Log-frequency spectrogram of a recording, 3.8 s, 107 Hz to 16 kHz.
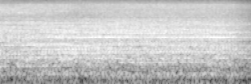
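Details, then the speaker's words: Bentley Arnage T petrol V8, restarted after about two years sitting in desert sun and earlier misfiring, now idles steadily with an even low pulse and no misfire stumbles or knocks. The misfire appears cleared. "so I don't want to get too excited but uh yeah no it seems good"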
